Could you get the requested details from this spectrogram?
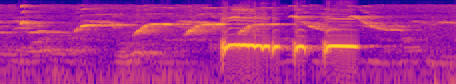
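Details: White zebra dove singing loudly in manggung style to call rival doves: one cooing phrase with a sharp rising opening, two brief clipped coos and a drawn-out last note, with soft twittering of other small birds behind it.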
